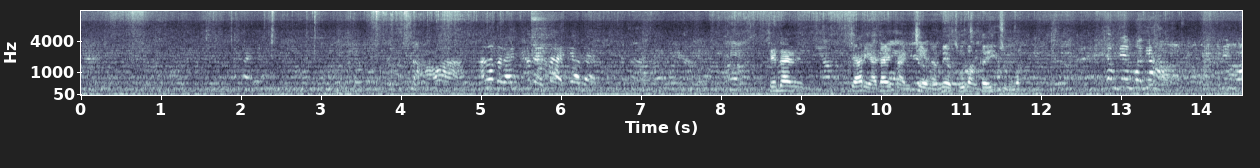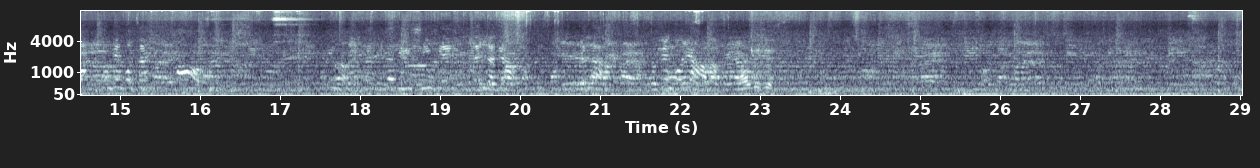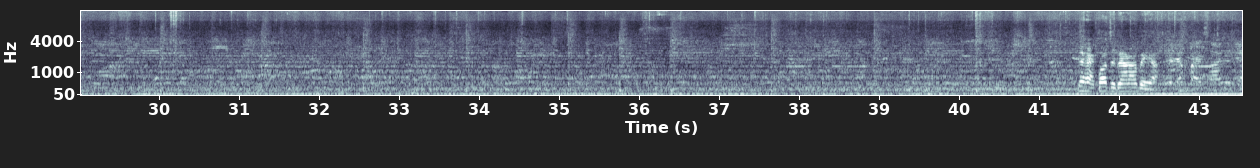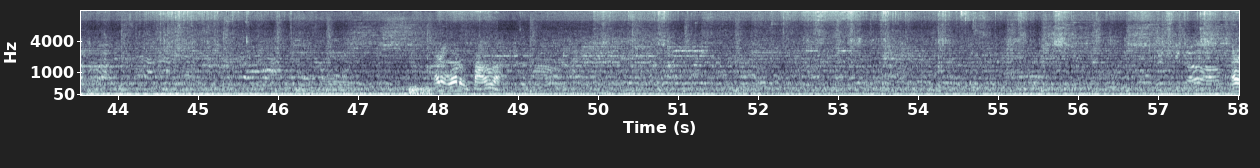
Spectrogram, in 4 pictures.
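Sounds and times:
indistinct chatter of people: 0.0s - 58.0s
steady low rumble: 11.2s - 41.5s, 42.3s - 58.0s
low rumble: 44.2s - 50.3s.

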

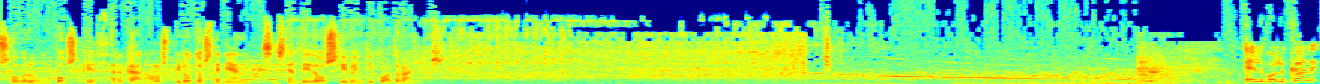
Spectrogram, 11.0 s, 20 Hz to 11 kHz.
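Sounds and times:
siren winding down: 5.2s - 10.6s
steady noisy rush: 9.5s - 10.6s.

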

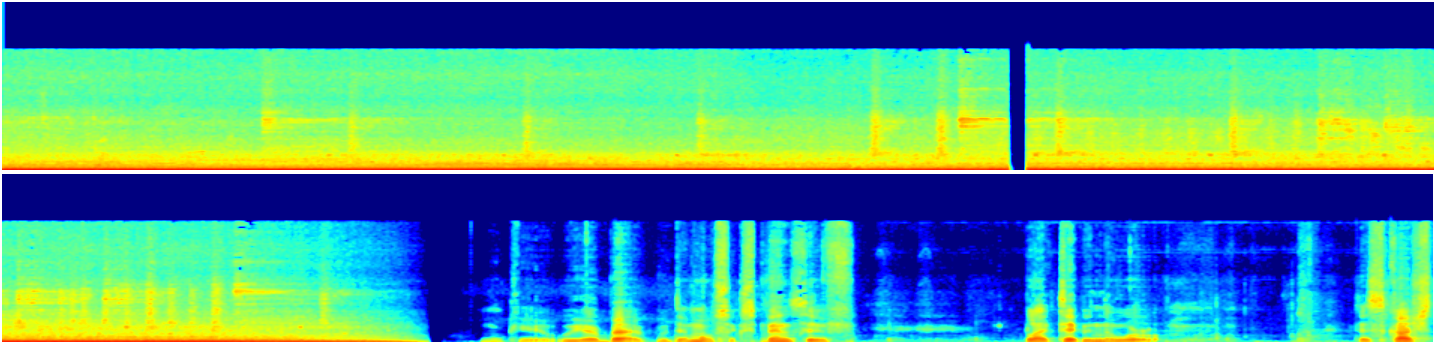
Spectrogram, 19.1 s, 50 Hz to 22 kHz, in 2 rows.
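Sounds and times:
car engine cruising: 0.0s - 12.4s
road noise: 0.0s - 12.4s.

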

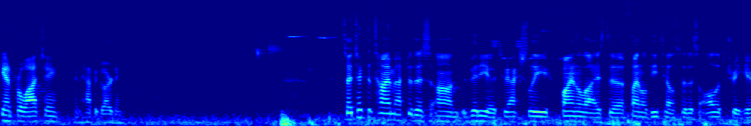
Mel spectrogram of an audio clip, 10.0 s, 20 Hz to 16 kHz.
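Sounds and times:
high bird chirp: 3.4s - 4.6s, 6.1s - 8.2s.

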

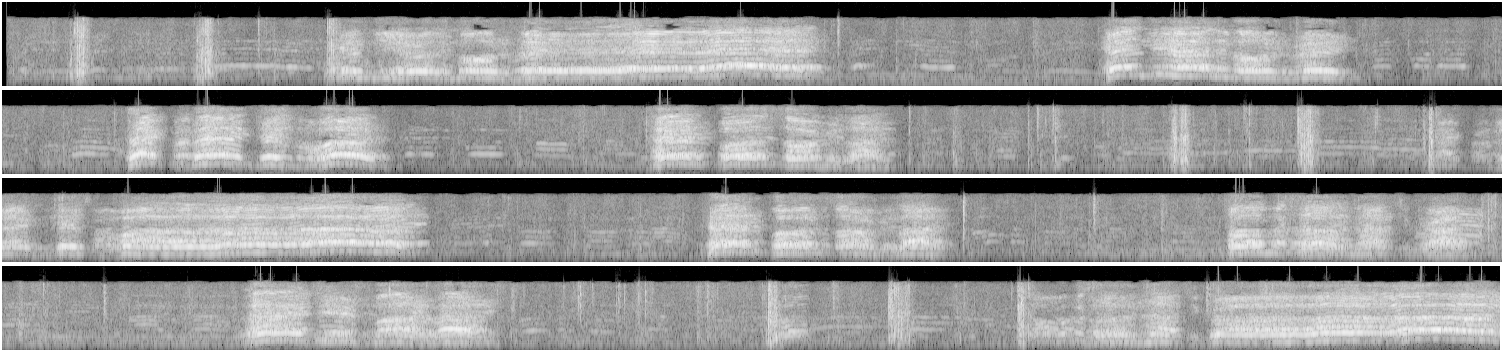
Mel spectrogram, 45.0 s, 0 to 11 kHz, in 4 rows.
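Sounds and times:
soldiers chanting marching cadence: 0.1s - 44.9s.

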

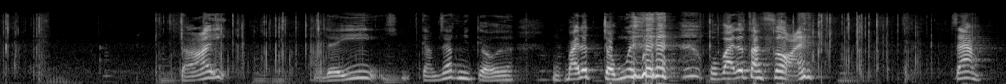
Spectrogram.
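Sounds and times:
boy's voice: 1.6s - 8.4s, 9.5s - 9.9s.

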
